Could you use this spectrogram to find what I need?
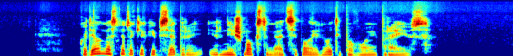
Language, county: Lithuanian, Vilnius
